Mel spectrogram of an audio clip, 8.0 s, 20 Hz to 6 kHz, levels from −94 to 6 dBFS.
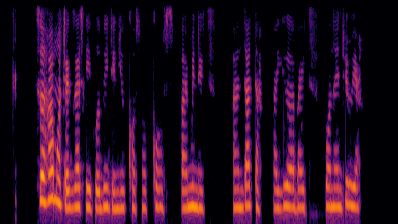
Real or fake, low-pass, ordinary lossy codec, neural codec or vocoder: fake; 5.4 kHz; none; vocoder, 24 kHz, 100 mel bands, Vocos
